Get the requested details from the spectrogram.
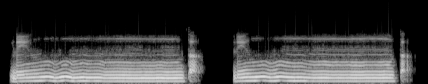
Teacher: Bacaan ikhfa, artinya samar-samar. Di sini ada nun mati bertemu dengan huruf ikhfa, yaitu ta. Artinya seakan-akan nanti mau masuk ke huruf ta.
